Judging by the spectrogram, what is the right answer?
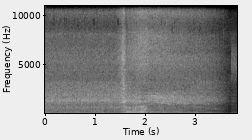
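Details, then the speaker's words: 2007-2011 Toyota Tundra 5.7L V8 just after installing a RedRock 4x4 cold air intake: steady idle then a quick clean rev rising and falling smoothly, no hesitation, no warning lights; normal start and rev. "everything's on. I got no lights on, so that's always a good thing. It seems to work. It sounds good."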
